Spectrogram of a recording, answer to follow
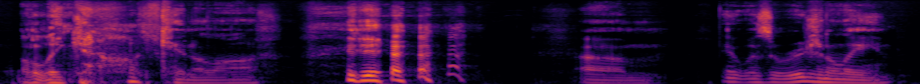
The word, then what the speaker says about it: Alinikoff: How do I pronounce your last name? Alinikoff?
